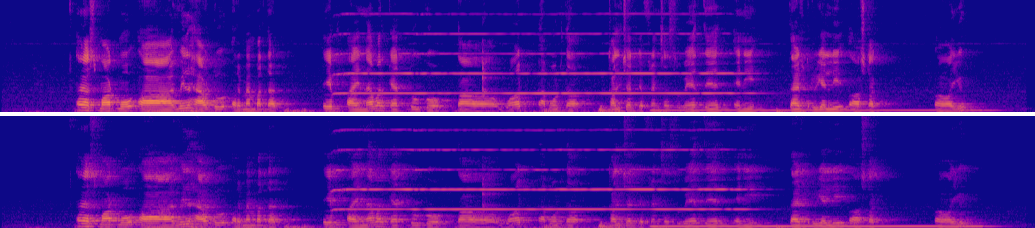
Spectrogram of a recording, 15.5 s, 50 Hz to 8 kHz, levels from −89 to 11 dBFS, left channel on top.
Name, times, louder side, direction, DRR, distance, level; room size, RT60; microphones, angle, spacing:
voice 1, 1.1-8.7 9.0-11.3 11.6-13.1 14.0-14.5, left 5 dB, 55° left, 9 dB, 0.8 m, -32 dB
Wind instrument woodwind instrument, 4.9-11.3, equal, 75° right, 3.3 m, -41 dB
sound 1, 9.7-14.8, right 7 dB, 50° right, 0.5 m, -42 dB
14.0 x 6.2 x 6.8 m, 0.93 s
head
